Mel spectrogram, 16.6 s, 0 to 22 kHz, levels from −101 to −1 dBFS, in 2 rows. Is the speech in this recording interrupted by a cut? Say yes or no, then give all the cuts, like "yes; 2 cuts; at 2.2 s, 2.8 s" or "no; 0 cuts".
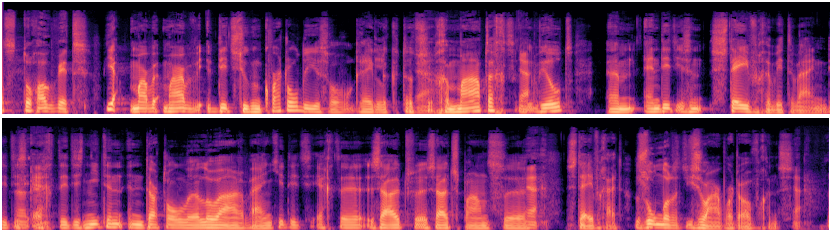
no; 0 cuts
